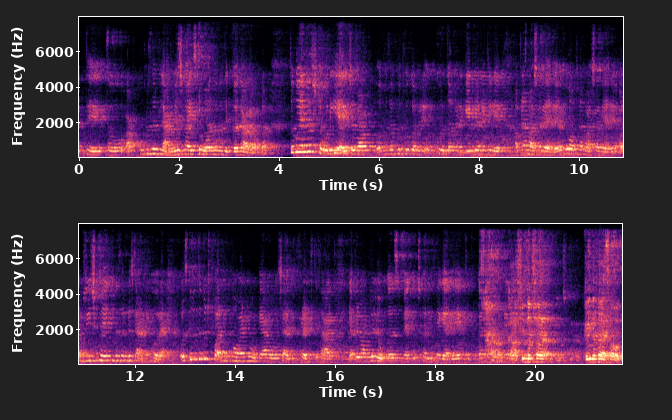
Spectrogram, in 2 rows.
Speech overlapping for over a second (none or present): present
